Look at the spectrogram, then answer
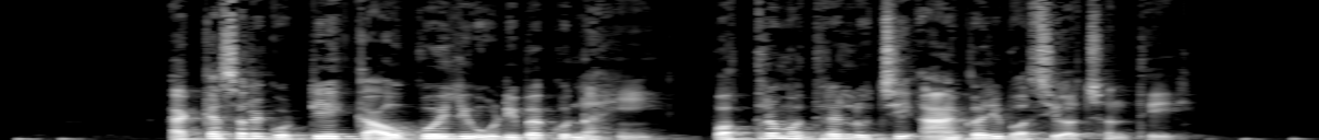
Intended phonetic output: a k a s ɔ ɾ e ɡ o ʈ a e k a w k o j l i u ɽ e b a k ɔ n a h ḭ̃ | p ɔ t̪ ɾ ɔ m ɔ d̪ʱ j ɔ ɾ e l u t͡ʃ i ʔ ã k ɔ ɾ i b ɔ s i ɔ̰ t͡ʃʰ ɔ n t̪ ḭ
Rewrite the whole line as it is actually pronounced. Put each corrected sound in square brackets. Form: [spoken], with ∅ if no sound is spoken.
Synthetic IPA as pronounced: a k a s ɔ ɾ e ɡ o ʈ [i] e k a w k o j l i u ɽ [i] b a k [u] n a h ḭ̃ | p ɔ t̪ ɾ ɔ m ɔ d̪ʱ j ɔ ɾ e l u t͡ʃ i ʔ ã k ɔ ɾ i b ɔ s i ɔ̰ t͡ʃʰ ɔ n t̪ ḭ

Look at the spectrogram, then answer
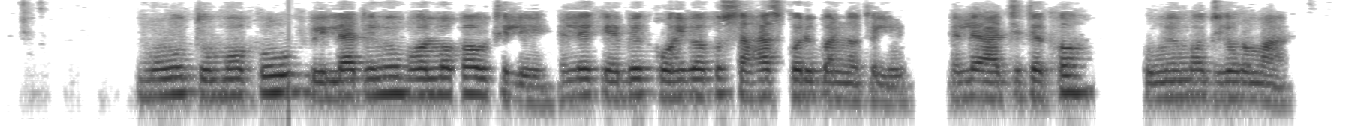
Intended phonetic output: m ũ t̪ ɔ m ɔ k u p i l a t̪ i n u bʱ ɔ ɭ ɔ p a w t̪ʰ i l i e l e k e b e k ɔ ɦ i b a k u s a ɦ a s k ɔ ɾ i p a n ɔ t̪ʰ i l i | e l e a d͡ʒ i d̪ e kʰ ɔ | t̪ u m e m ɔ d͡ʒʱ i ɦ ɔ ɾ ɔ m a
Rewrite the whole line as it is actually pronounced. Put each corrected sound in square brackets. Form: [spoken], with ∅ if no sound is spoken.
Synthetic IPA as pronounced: m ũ t̪ [u] m ɔ k u p i l a [d̪] i n u bʱ ɔ [l] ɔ p a w t̪ʰ i l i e l e k e b e k ɔ ɦ i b a k u s a ɦ a s k ɔ ɾ i p a n ɔ t̪ʰ i l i | e l e a d͡ʒ i d̪ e kʰ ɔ | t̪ u m e m ɔ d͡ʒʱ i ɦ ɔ ɾ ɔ m a

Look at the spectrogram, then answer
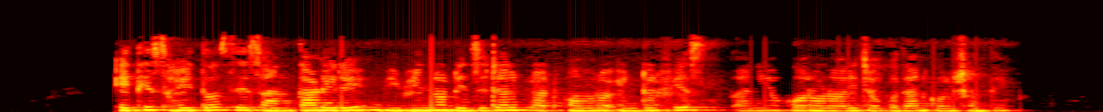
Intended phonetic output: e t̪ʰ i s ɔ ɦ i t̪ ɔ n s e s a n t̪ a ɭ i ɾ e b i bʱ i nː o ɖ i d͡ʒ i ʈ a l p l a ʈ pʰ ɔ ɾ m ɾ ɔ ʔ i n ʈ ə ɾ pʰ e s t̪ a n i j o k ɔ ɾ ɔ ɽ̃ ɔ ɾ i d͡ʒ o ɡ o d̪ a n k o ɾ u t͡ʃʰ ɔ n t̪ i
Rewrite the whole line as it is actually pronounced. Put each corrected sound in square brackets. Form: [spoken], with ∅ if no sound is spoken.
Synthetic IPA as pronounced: e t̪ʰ i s ɔ ɦ i t̪ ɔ [∅] s e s a n t̪ a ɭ i ɾ e b i bʱ i nː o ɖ i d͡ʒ i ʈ a l p l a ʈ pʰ ɔ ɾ m ɾ ɔ ʔ i [ɳ] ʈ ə ɾ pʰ e s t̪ a n i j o k ɔ ɾ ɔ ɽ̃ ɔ ɾ i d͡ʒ o ɡ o d̪ a n k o ɾ u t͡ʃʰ ɔ n t̪ i

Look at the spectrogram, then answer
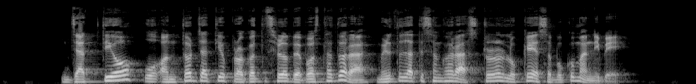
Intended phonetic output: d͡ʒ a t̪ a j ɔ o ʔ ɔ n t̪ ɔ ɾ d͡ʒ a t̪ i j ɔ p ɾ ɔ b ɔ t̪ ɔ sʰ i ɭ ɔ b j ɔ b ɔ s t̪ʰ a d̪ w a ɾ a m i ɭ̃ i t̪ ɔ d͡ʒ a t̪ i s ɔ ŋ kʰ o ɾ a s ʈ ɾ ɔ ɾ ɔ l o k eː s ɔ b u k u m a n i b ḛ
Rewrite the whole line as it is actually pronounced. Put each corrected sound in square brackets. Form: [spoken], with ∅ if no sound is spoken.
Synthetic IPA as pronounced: d͡ʒ a t̪ [i] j ɔ o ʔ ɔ n t̪ ɔ ɾ d͡ʒ a t̪ i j ɔ p ɾ ɔ [ɡ] ɔ t̪ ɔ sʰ i ɭ ɔ b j ɔ b ɔ s t̪ʰ a d̪ w a ɾ a m i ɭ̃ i t̪ ɔ d͡ʒ a t̪ i s ɔ ŋ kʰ [ɔ] ɾ a s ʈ ɾ ɔ ɾ ɔ l o k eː s ɔ b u k u m a n i b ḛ

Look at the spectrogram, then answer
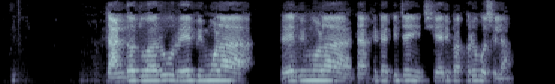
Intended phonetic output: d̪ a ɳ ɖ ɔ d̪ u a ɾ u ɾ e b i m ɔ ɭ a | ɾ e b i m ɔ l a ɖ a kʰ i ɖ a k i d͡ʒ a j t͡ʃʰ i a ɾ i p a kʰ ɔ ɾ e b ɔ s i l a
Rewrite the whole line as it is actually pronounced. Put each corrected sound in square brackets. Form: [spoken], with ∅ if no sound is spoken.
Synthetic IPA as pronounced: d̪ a ɳ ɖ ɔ d̪ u a ɾ u ɾ e b i m ɔ ɭ a | ɾ e b i m ɔ [ɭ] a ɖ a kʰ i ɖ a k i d͡ʒ a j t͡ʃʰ i a ɾ i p a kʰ ɔ ɾ e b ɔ s i l a

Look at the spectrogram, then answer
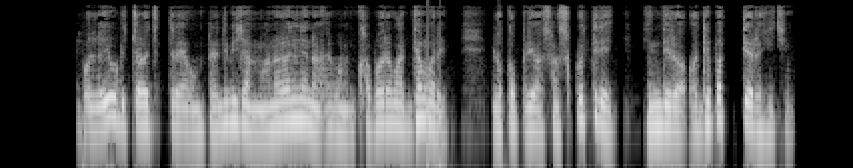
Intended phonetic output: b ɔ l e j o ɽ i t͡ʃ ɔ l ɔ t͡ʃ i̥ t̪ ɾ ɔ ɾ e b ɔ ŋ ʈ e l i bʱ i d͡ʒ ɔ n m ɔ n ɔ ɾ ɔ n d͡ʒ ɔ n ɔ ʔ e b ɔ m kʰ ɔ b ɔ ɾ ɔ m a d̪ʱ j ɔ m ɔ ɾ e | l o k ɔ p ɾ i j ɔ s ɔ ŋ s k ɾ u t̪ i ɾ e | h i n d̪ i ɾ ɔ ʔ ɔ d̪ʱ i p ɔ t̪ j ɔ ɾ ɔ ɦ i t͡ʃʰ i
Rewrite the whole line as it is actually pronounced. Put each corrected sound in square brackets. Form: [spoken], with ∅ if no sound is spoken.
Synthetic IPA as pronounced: b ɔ l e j [u] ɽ i t͡ʃ ɔ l ɔ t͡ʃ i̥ t̪ ɾ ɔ [∅] e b ɔ ŋ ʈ e l i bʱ i d͡ʒ ɔ n m ɔ n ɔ ɾ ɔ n d͡ʒ ɔ n ɔ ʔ e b ɔ [ŋ] kʰ ɔ b ɔ ɾ ɔ m a d̪ʱ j ɔ m ɔ ɾ e | l o k ɔ p ɾ i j ɔ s ɔ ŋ s k ɾ u t̪ i ɾ e | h i n d̪ i ɾ ɔ ʔ ɔ d̪ʱ i p ɔ t̪ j ɔ ɾ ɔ ɦ i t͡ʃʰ i

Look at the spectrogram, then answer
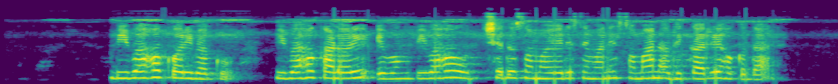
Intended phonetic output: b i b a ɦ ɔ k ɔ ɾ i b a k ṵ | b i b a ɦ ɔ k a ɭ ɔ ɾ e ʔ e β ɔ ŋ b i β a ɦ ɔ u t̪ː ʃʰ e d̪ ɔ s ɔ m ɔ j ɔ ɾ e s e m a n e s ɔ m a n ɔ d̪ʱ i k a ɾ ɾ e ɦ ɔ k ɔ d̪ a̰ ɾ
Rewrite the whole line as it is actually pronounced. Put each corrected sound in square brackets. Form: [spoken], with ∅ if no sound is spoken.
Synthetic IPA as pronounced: b i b a ɦ ɔ k ɔ ɾ i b a k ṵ | b i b a ɦ ɔ k a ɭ ɔ ɾ e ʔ e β ɔ ŋ b i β a ɦ ɔ u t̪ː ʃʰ e d̪ ɔ s ɔ m ɔ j ɔ ɾ e s e m a n e s ɔ m a n ɔ d̪ʱ i k a ɾ ɾ e ɦ ɔ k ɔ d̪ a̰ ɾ

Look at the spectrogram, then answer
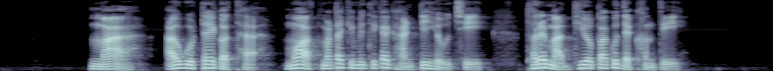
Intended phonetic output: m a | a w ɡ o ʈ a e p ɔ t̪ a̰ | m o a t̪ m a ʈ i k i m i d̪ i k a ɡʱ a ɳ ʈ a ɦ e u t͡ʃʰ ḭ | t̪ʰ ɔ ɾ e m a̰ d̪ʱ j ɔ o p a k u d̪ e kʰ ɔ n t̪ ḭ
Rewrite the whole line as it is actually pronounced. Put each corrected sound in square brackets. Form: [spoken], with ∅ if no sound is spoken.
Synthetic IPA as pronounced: m a | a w ɡ o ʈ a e [k] ɔ [t̪ʰ] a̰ | m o a t̪ m a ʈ [a] k i m i [t̪] i k a ɡʱ a ɳ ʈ [i] ɦ e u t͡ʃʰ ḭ | t̪ʰ ɔ ɾ e m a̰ d̪ʱ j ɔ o p a k u d̪ e kʰ ɔ n t̪ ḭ

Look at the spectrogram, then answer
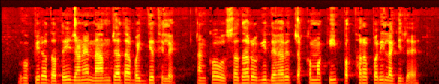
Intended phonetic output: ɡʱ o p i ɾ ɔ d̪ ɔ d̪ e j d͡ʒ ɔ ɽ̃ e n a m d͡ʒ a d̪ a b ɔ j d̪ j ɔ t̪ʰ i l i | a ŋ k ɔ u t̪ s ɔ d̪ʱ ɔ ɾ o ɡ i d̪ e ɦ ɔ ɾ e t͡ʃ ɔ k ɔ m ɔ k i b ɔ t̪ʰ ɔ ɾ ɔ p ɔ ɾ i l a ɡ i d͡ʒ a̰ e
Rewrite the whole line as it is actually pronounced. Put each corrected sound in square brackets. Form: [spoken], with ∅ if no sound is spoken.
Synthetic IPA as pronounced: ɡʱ o p i ɾ ɔ d̪ ɔ d̪ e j d͡ʒ ɔ ɽ̃ e n a m d͡ʒ a d̪ a b ɔ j d̪ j ɔ t̪ʰ i l [e] | a ŋ k ɔ u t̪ s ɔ d̪ʱ ɔ ɾ o ɡ i d̪ e ɦ ɔ ɾ e t͡ʃ ɔ k ɔ m ɔ k i [p] ɔ t̪ʰ ɔ ɾ ɔ p ɔ ɾ i l a ɡ i d͡ʒ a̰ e

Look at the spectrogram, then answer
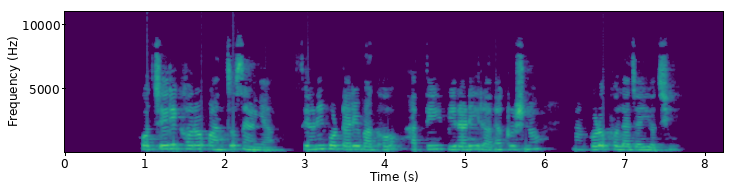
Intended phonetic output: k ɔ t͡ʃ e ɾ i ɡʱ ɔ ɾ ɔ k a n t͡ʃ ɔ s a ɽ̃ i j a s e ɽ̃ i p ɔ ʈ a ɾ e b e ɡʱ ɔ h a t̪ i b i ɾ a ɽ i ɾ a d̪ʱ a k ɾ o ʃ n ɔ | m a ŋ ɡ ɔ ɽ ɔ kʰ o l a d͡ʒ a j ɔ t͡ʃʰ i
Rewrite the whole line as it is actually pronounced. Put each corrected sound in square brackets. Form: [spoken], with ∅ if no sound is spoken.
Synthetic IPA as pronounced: k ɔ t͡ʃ e ɾ i ɡʱ ɔ ɾ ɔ [p] a n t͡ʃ ɔ s [e] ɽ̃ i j a s e ɽ̃ i p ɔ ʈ a ɾ e b [a] ɡʱ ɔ h a t̪ i b i ɾ a ɽ i ɾ a d̪ʱ a k ɾ [u] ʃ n ɔ | m a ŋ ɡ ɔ ɽ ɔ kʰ o l a d͡ʒ a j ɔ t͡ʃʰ i

